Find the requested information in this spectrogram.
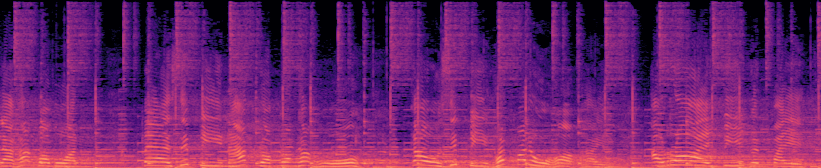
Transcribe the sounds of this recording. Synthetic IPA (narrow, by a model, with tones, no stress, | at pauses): laː˨˧˩kʰaː˥˩ŋbɔː˧mu˨˩ən̚ | pɛː˨˩t̪̚si˨˦pːiː˧˩na˦˥k̚dɔː˨˩k̚nu˧ŋt̪ʰaː˥˩ŋhuː˨˩˦ | ka˥˩wsi˦˥pːiː˧k̪ʰo˦˥t̪̚maː˧˥˩duː˨˩hɔː˧˩t̪ʰa˧˩j | ʔa˧wɾɔː˥˩jfiː˧kʰɤː˧npa˧j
